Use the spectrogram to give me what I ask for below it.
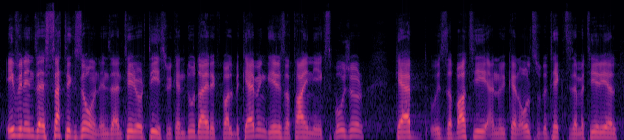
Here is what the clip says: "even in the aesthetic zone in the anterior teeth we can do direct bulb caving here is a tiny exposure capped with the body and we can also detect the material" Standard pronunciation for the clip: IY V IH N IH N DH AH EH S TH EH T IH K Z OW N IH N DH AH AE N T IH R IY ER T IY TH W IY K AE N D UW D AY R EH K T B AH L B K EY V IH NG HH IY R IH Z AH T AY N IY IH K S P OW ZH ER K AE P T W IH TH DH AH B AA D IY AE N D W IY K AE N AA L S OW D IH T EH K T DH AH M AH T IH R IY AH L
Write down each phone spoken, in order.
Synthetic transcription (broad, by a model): IY V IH N IH N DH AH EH S T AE T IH K Z OW N IH N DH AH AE N T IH R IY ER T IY S W IY K AE N D UW D AY R EH K T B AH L B K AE B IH NG HH IY R IH Z AH T AY N IY IH K S P OW ZH ER K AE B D W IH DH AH B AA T IY AE N D W IY K AE N AA L S OW D IH T EH K T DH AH M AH T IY R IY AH L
